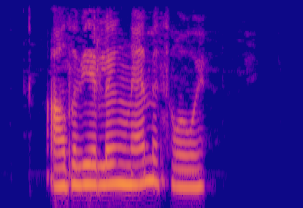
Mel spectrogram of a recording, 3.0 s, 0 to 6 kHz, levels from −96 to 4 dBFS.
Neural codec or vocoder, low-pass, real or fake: none; 5.4 kHz; real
